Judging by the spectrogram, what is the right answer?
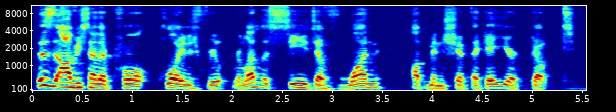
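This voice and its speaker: A podcast co-host reads comic narration aloud, sounding casual and irreverent and stumbling over lines now and then. His voice sits on the high side, at a moderate pace, with a breathy edge.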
